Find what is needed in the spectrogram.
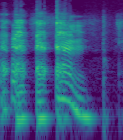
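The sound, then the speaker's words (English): A person imitates coughing and throat clearing: a few quick, voiced ahem-like bursts in succession, the last one longer and more emphatic, with no other sounds. “I think Belisarius just kept coughing a bit louder.”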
